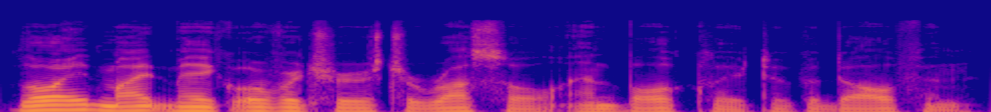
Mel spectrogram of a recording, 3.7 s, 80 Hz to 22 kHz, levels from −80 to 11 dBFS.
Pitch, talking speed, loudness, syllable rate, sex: 95 Hz, 160 wpm, -19 LUFS, 5.2 syllables/s, male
